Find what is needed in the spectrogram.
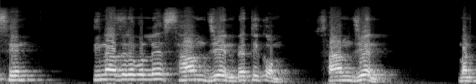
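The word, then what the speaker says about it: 三千: 3000 বললে সান জেন, ব্যতিক্রম, সান জেন, মানে 3 যদি 3 না দিত তাহলে হয়তো সেন হইতো, সান সেন হইতো। কিন্তু ওরা সান সেন না বলে বলে সান জেন, ব্যতিক্রম রাখছে, এটা 3 দিছে, সান জেন।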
